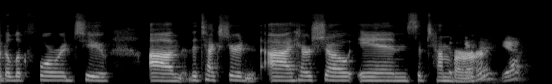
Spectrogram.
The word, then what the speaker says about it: Textur'd: That's why it's like turd, but anyway.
